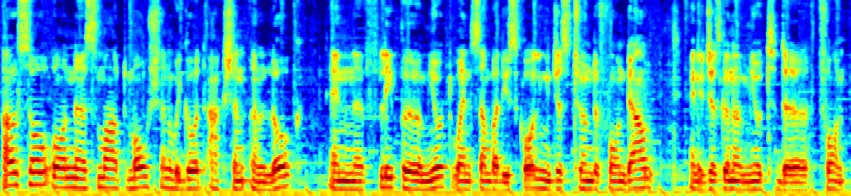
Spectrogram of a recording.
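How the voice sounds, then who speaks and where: Gravelly-voiced man giving a gadget walkthrough. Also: medium pitch, steady tone, a little slow, a little mellow. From Romania. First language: Romanian. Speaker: tech reviewer. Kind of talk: casual unscripted product overview commentary. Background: music with guitar behind the voice.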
